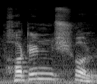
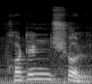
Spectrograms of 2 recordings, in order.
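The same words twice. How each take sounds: The two takes are said the same way.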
